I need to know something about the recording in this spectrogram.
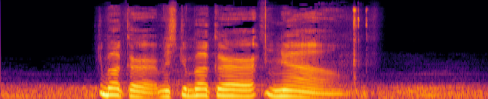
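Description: A man speaks loudly and clearly through a microphone.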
